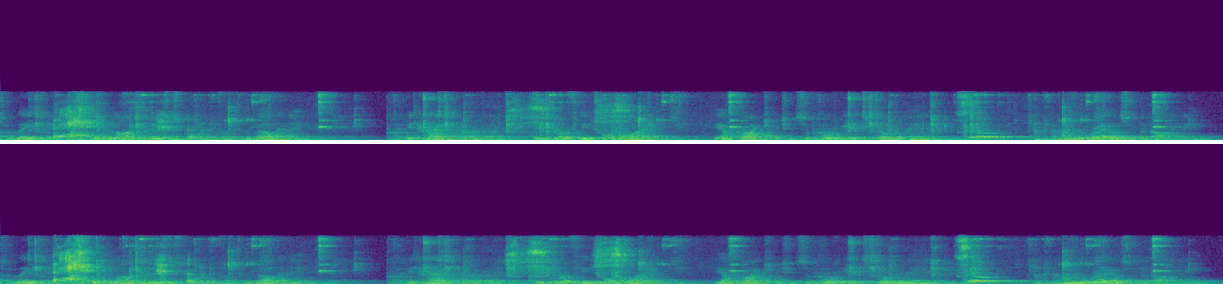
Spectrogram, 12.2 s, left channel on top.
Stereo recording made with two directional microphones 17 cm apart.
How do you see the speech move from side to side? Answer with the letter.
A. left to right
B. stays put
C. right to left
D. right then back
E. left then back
B.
